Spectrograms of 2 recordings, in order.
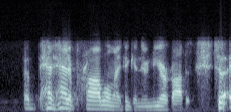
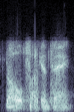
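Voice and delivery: a lightly voiced gruff reply, much lower; blunt star; faster than usual. The show's star bluntly answers the producer in a much lower voice. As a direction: drop way down for a flat, blunt retort.

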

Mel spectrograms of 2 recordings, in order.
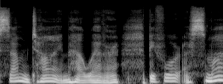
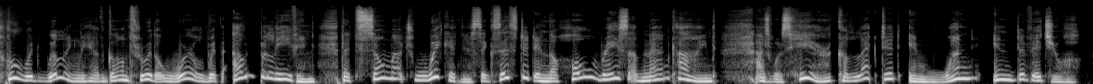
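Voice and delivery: usual speaking voice

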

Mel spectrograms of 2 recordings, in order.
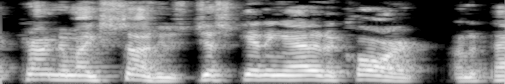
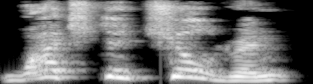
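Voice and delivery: raised, higher, slowed urgent call; retold yell; 7 semitones higher, slower than usual. Husband to wife's friend, a raised urgent call. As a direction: call out to her in a hurry. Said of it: "I yelled to her".

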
